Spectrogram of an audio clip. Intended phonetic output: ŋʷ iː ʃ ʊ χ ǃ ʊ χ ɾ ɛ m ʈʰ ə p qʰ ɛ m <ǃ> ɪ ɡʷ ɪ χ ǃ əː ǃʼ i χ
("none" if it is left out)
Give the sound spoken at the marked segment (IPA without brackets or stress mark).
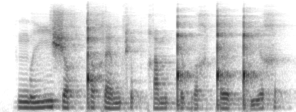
ǃ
